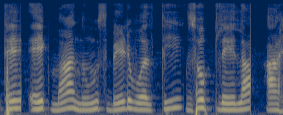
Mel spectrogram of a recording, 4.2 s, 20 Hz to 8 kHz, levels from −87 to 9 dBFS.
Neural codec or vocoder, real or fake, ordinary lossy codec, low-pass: none; real; none; 7.2 kHz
